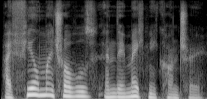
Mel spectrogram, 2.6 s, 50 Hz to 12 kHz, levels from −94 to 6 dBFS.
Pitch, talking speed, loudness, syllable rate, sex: 140 Hz, 210 wpm, -17 LUFS, 5.1 syllables/s, male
